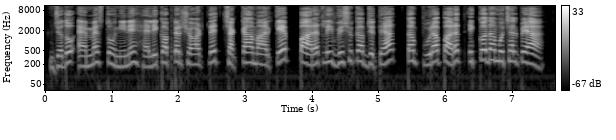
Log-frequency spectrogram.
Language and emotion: Punjabi, happy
